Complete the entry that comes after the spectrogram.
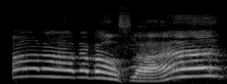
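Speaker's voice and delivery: high cooing voice. Real, not acted. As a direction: softly coo at a little one. To toddler.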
